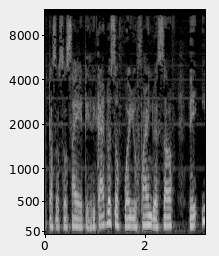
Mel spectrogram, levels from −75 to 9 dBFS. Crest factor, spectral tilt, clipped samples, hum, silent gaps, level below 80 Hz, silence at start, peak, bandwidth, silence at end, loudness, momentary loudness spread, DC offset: 14 dB; -5.5 dB/octave; under 0.1%; none; none; -50 dBFS; 0 s; -2 dBFS; 11.5 kHz; 0 s; -17 LUFS; 5 LU; under 0.1%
